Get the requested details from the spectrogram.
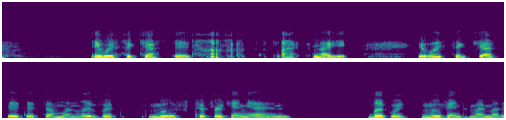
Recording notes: ACIM Daily Conference Call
